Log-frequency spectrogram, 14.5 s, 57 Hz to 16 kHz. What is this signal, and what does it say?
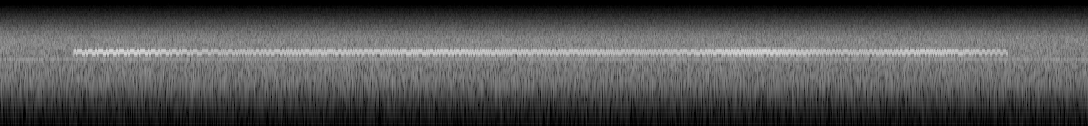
NAVTEX (SITOR-B), 100 baud, 170 Hz shift, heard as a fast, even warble, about 1550 Hz centre, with radio static, fading and a steady whistle near 1110 Hz. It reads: ZCZC NL55 GALE WARNING 216. NE 5 TO 6 EXPECTED SOON. NNNN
